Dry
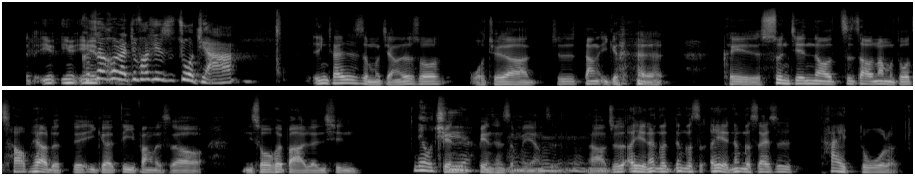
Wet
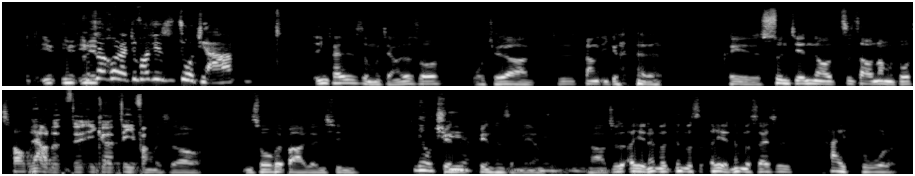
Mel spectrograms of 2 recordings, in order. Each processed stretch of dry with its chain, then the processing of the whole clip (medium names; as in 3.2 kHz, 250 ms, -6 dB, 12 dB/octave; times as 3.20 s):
9.34–10.53 s: spectral peaks clipped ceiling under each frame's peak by 21 dB + comb 6.1 ms, depth 40% + swell ahead of each attack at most 120 dB/s
whole clip: expander on every frequency bin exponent 3; loudness maximiser +26 dB; trim -1 dB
